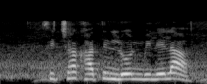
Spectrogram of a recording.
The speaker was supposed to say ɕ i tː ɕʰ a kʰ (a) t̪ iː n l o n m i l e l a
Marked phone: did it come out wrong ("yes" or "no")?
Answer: no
